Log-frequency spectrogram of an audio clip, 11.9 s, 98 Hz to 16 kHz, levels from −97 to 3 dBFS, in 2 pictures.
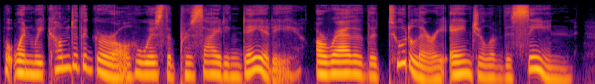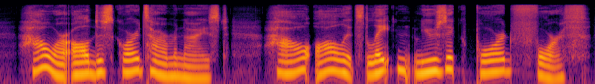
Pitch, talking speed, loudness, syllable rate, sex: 185 Hz, 160 wpm, -19 LUFS, 4.6 syllables/s, female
